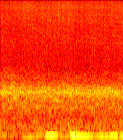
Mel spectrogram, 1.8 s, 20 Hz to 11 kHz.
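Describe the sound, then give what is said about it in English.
Steady rain falling in a continuous, even hiss, the rain that comes every day at about 3 o'clock, with a low droning hum swelling and fading underneath. No one speaks. “so that when the rain stops, we can figure out how to get this going”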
